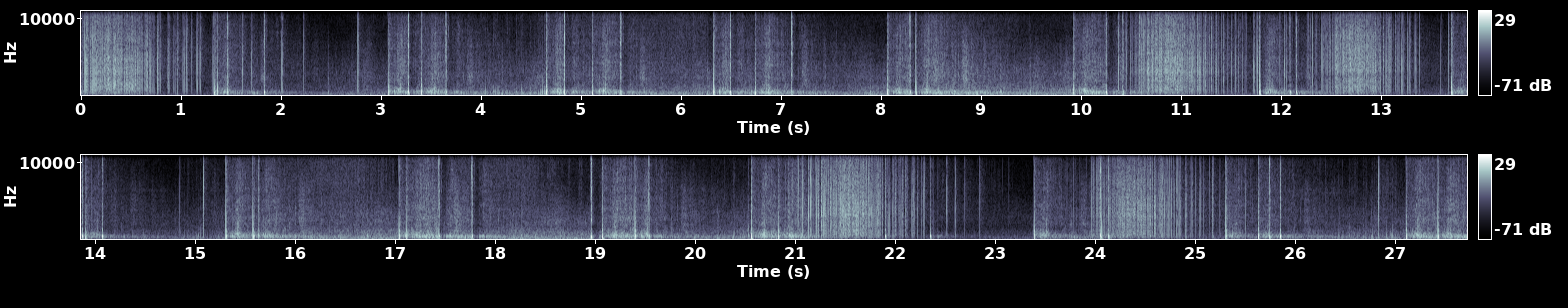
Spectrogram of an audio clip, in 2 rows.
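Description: A 30-shot aerial firework cake firing its shots one after another, each launch a sharp report followed by the shell bursting. Longer stretches of crackling come about ten seconds apart.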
